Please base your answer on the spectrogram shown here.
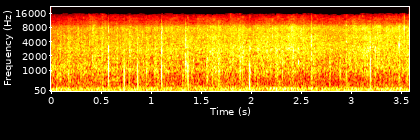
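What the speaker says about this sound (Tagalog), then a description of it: "Kahit na umuulan." Steady rain falls on a construction site, a constant wash of patter with scattered distinct drops landing nearby, fairly soft and without voices.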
